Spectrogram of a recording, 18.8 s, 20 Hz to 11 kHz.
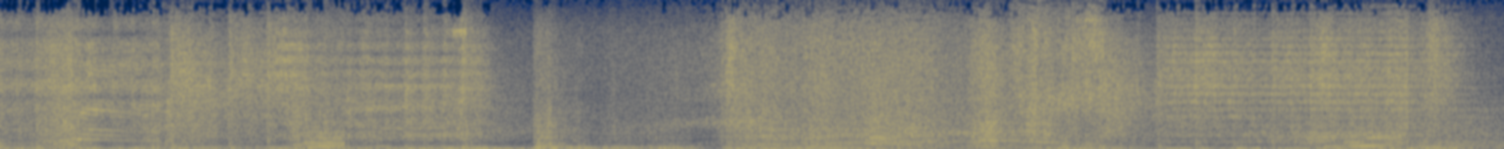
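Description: Race car in a video game roars past at around 230 miles an hour, loud continuous engine drone with rising and falling revs, gear shifts and tire squeals throughout, with voices faintly underneath.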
